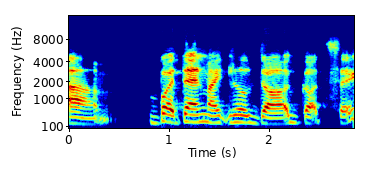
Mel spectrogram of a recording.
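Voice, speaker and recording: A woman in a Venezuelan accent, fairly low in pitch, lively in intonation, with a dry, close sound with no echo and a quiet background. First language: Spanish. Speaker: clinical pharmacist. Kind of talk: interview. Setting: video call.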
